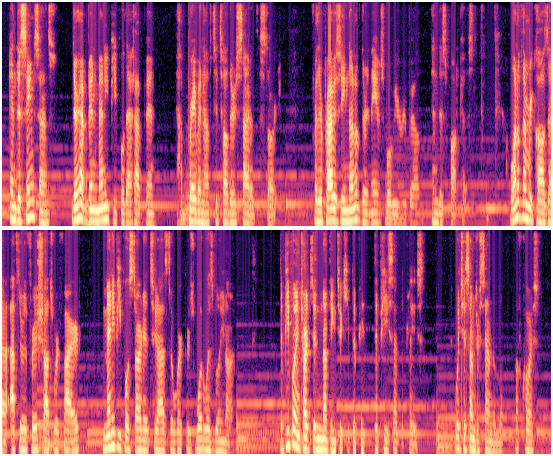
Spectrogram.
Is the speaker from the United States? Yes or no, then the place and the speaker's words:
no; Mexico; I am from Mexico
